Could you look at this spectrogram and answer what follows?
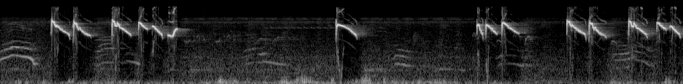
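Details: Merapi 'ngalas' white-eye singing with open beak, offered as a lure bird: bursts of shrill descending whistles in twos and threes, a lower rising whistle heard at the start, and short gaps between bursts.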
